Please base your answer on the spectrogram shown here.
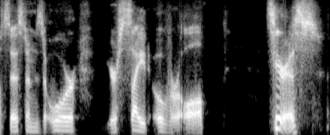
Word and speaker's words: Siris: or your site overall cirrus as it's known is uh palindrome it's spelled the same way forwards and backwards just a little bit of history in the naming convention it sounds like the type of cloud but it's uh spelled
